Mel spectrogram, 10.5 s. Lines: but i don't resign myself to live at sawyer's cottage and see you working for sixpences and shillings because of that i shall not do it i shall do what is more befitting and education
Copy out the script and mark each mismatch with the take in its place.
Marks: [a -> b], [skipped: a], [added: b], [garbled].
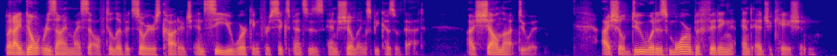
but i don't resign myself to live at sawyer's cottage and see you working for sixpences and shillings because of that i shall not do it i shall do what is more befitting and education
